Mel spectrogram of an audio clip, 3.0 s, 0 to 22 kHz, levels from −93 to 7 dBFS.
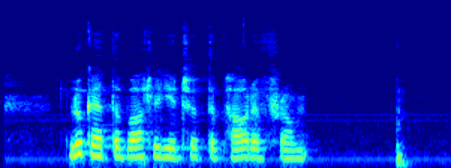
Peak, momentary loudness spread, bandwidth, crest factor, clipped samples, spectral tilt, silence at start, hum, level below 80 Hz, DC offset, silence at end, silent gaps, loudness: -20 dBFS; 19 LU; 14.5 kHz; 20 dB; under 0.1%; -6.5 dB/octave; 0.05 s; none; -72 dBFS; under 0.1%; 0.3 s; none; -38 LUFS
